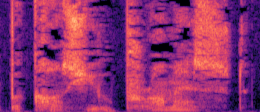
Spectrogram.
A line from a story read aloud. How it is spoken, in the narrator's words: the jewel whispered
